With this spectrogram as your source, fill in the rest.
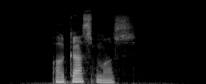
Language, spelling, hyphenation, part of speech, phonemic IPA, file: German, Orgasmus, Or‧gas‧mus, noun, /ɔʁˈɡasmʊs/, De-Orgasmus.ogg
- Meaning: orgasm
